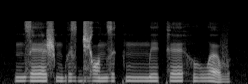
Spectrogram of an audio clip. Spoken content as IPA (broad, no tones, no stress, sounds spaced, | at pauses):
n z ɛː ʂ m b ɘ z d͡ʑ ɔ n z ɘ k mː e k ɛː h u w ɐ v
